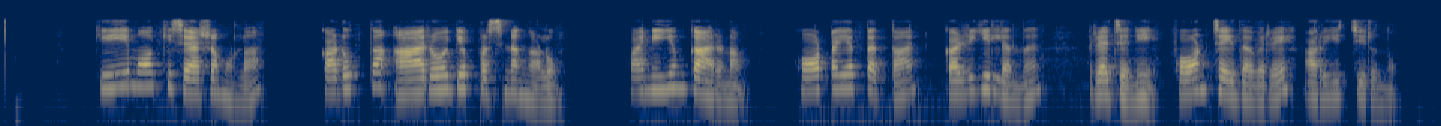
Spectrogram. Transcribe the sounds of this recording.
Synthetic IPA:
kiːmo̞ːkʰːiɕe̞ːʂɐmuɭːɐ | kɐɽut̪ːɐʔaːɾo̞ːɡjɐprɐɕnɐŋːɐɭum | pɐnijumkaːɾɐɳɐm | ko̞ːʈːɐjɐt̪ːet̪ːaːn | kɐɻijilːe̞nːɨ | ɾet͡ɕɐnifo̞ːɳt͡ɕe̞jt̪ɐʋɐɾe̞ɐrijit͡ɕːiɾunːṵ

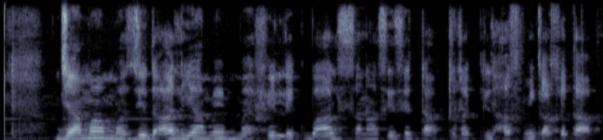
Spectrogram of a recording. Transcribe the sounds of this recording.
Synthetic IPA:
d͡ʒaːmamɐzd͡ʒɪd̪aːlijamẽmɛɦfilɪkbaːlsɐnaːsiseɖaːk̚ʈəɾɐkilhaːsmikaxɪt̪aːb̚

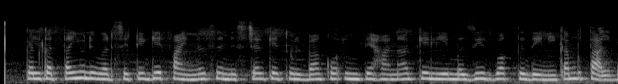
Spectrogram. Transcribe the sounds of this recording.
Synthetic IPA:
kɐlkət̪ːajuːnɪʋəɾsɪʈikefaːɪnəlsɛmɪsʈəɾket̪ʊlbakoʔɪ̃mt̪ɪɦaːnaːt̪keliemɐziːd̪ʋɐq̚t̪d̪eːnekamʊt̪aːlba

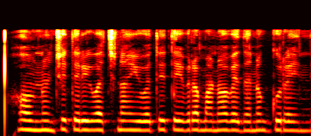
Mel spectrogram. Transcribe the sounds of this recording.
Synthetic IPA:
hoːmnuɲt͡ʃit̪iɾiɡiʋɐt͡ʃːinɐjuʋɐt̪it̪iːʋɾɐmɐnoːʋɛːd̪ɐnɐɡuɾɐjind̪i

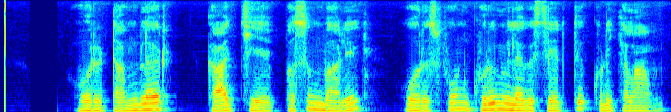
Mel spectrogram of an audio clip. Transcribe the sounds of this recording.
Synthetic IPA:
ɔɾɯʈɐmblɐɾ | kaːt͡ʃːɪjɐpːɐsɯmbaːlɪl | ɔɾɯspuːnkʊɾɯmɪlɐɣɯseːɾt̪ɯkːʊɽɪkːɐlaːm

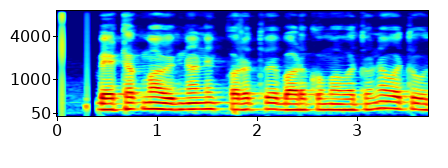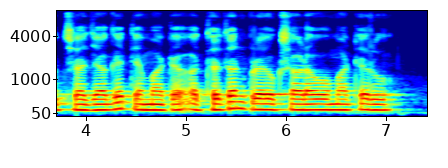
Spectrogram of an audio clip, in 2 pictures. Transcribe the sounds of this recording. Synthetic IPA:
bɛʈʰəkmãʋɪɡnanik̚pəɾət̪ʋebaɭkomãʋəd̪ʱuneʋəd̪ʱuːt̪sad͡ʒaɡet̪emaʈḛʔəd̪ʱət̪ənpɾəjoɡsaɭaʋomaʈeɾu

